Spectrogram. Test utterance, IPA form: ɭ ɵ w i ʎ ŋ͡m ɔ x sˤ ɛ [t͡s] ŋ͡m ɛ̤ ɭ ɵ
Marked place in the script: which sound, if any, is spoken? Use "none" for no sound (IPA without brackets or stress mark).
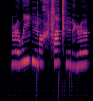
t͡s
